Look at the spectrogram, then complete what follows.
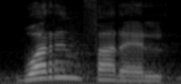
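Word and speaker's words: Farrell: y musculoso al que probablemente se quería dar Warren farell así se pronuncia pero Warren farel opina que estas socializaciones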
